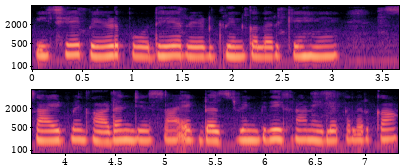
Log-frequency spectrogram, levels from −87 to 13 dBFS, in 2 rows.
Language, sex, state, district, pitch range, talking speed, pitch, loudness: Hindi, female, Madhya Pradesh, Dhar, 200-210 Hz, 165 wpm, 205 Hz, -14 LUFS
